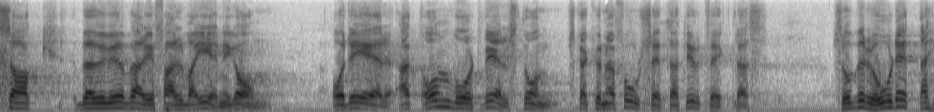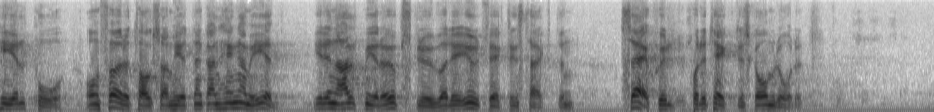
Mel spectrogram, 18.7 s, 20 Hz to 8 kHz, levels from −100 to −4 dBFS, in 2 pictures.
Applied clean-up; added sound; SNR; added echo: none; none; none; none.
